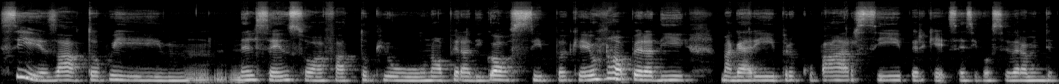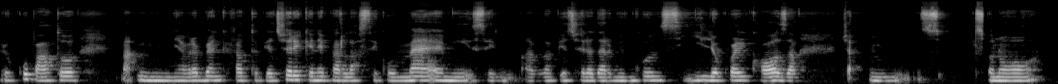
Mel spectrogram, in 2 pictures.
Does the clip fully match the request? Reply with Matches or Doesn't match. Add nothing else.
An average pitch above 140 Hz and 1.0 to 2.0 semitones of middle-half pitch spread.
Matches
